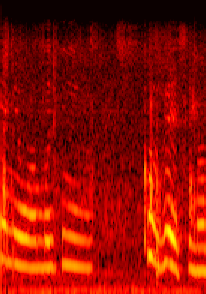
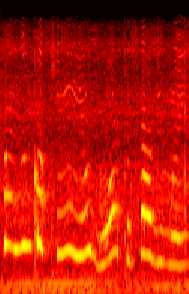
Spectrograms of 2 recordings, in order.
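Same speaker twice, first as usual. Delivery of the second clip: put-on high, giggly little-baby voice asking for tickles; 5 semitones higher than usual. Mother speaking as her baby to herself, high and giggly. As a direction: squeak it out like a delighted baby.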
